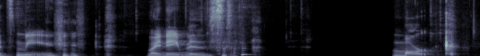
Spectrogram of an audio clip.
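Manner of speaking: put-on low voice. On stream, introducing himself in a put-on lowered voice. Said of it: "If I try and make my voice go any lower".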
